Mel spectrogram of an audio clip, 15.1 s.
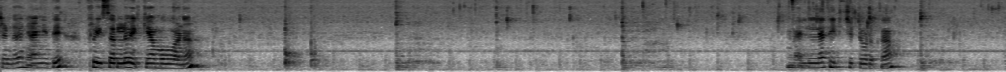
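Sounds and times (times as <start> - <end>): cutlets sizzling in oil: 0.0 - 15.0.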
